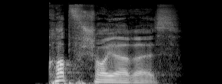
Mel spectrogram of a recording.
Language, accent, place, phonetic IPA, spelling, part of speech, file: German, Germany, Berlin, [ˈkɔp͡fˌʃɔɪ̯əʁəs], kopfscheueres, adjective, De-kopfscheueres.ogg
- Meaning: strong/mixed nominative/accusative neuter singular comparative degree of kopfscheu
